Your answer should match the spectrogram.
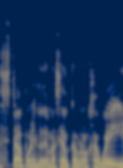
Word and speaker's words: Huawei: Ah, la pronunciación correcta es Huawei.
